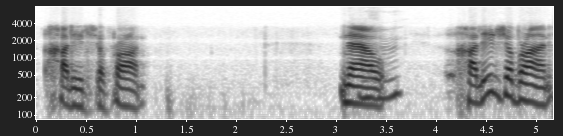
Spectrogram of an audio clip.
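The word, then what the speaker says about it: Gibran: called KH Jaan now KH Jaan is how we pronounce it in Arabic but I'm sure the English speaker will pronounce the name KH a little bit different because you don't have the letter and the second example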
